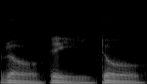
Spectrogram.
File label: "rorito", concat syllables; Affixing experiment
